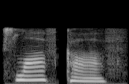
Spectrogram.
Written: Slavkov

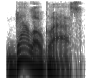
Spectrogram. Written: galloglass

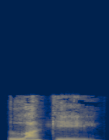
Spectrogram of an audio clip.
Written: luckie

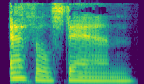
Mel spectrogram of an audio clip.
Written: Ethelstan

